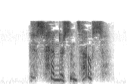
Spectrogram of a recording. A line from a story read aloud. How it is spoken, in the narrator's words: gasped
